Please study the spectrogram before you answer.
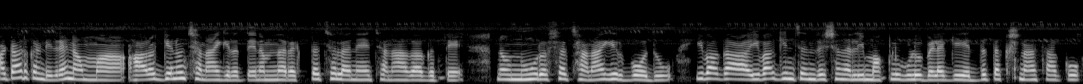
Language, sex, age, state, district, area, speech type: Kannada, female, 18-30, Karnataka, Tumkur, rural, spontaneous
